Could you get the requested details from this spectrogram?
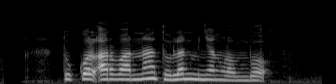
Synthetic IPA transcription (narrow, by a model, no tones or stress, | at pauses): t̪ukʊlʔarwanad̪̥o̤lanməɲaŋlɔmbɔʔ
